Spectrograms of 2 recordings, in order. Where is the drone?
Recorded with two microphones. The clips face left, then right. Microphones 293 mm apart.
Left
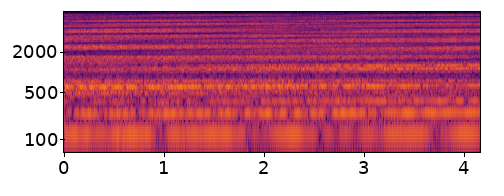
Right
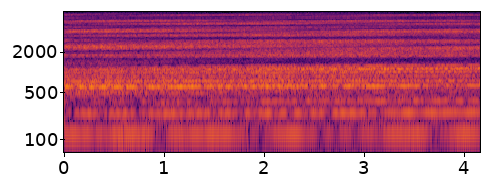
20° left (ahead or behind); by 4.2 s 15° left (ahead or behind).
